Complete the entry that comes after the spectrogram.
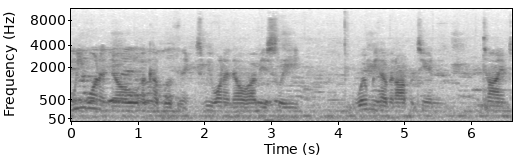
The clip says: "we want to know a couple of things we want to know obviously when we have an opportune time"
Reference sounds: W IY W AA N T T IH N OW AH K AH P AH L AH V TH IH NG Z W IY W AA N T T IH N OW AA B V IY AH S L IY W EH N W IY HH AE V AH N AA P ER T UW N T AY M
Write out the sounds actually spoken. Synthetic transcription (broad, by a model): W IY W AA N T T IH N OW AH K AH P L AH V TH IH NG Z W IY W AA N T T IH N OW AA B V IY AH S L IY W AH N W IY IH V AH N AA P ER T UW N T AY M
